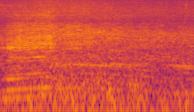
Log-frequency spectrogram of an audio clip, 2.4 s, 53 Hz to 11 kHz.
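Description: Yamaha MT-07's parallel-twin engine, on its stock exhaust, pulling hard under open throttle as the motorcycle accelerates, steady and loud throughout.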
